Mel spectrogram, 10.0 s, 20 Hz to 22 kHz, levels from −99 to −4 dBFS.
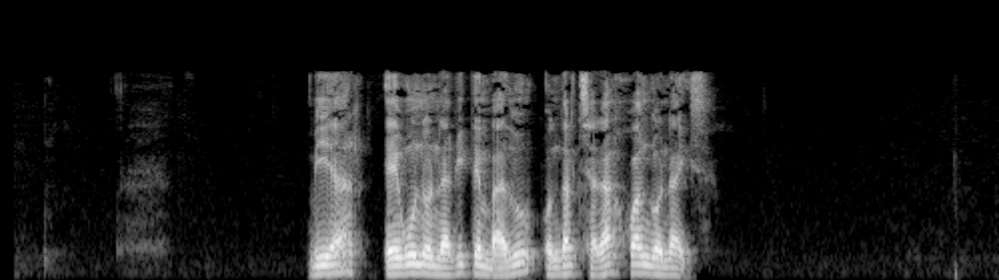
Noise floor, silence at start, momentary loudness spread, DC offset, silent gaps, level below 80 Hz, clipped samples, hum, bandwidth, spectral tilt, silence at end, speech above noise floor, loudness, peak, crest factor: -83 dBFS; 3.1 s; 9 LU; under 0.1%; none; -58 dBFS; under 0.1%; none; 8 kHz; -5.5 dB/octave; 3 s; 67 dB; -16 LUFS; 0 dBFS; 20 dB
